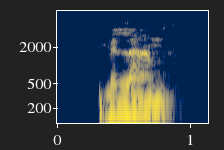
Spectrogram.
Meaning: 1. A city and comune, the capital of the Metropolitan City of Milan and the region of Lombardy, Italy 2. A metropolitan city of Lombardy, established in 2015; in full, the Metropolitan City of Milan
- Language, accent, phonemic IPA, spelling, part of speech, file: English, Southern England, /mɪˈlæn/, Milan, proper noun, LL-Q1860 (eng)-Milan.wav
